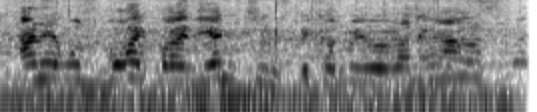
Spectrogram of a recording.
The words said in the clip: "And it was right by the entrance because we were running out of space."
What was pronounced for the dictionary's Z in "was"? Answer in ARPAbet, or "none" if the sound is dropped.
Z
